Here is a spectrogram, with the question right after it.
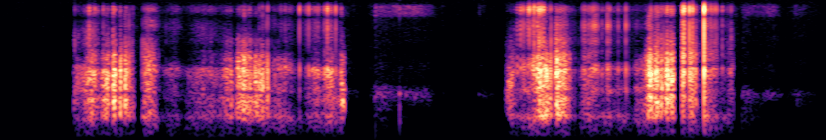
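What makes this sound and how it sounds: A black Posca marker nib, held in the fingers and picked up by a contact mic on the marker, makes short scratchy hatches and dots on a flat sheet of thick white Kent paper. Two bursts of dry, mid-range scraping with a bright hiss on top are separated by a brief pause with a few light taps. The strokes end abruptly with no ring.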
